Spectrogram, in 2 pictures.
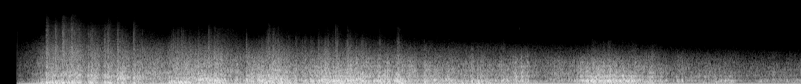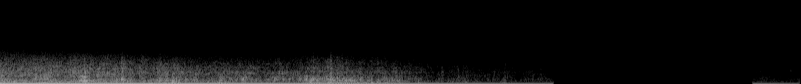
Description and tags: Thunder Clap 5
Single thunder clap.
thunder-clap, strike, Thunder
